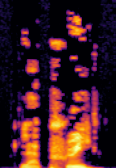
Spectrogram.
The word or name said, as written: pluie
